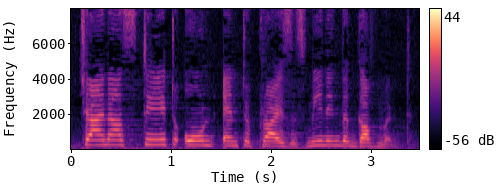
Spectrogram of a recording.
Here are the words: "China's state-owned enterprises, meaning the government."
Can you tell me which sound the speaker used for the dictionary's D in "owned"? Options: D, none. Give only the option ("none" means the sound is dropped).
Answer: D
